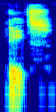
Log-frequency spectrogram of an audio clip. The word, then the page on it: eats: Australian English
